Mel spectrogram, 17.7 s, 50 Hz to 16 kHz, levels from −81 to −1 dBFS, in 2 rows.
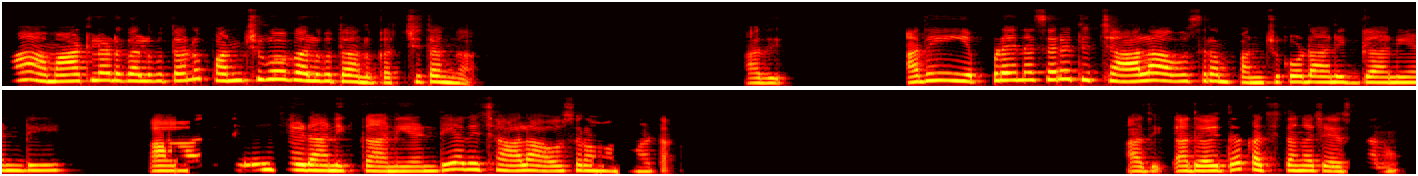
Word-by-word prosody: ఆ! - - +1 0.2
మాట్లాడగలుగుతాను. 290 +2 +1
పంచుకోగలుగుతాను 300 -5 +2
ఖచ్చితంగా. 225 -2 -1 1.8
అది. 200 0 -2 0.9
అది 275 +5 +1 0.2
ఎప్పుడైనా 315 +4 +1
సరే 340 +2 +3
అది 340 -2 0
చాలా 275 +3 +5
అవసరం 275 0 -1
పంచుకోవడానికి 235 0 +1
గానియండి, 225 0 +1 0.7
ఆహ్, 215 0 0
అది 455 - -17
తెలియచేయడానికి 235 - +1
కానియండి. 195 +2 -1
అది 265 0 +2
చాలా 220 0 +2
అవసరమనమాట. 200 -3 -4 3.0
అది. 190 0 -5 0.2
అదైతే 215 +3 +2
ఖచ్చితంగా 230 -2 0
చేస్తాను. 185 -1 -7
235 Hz, 80 wpm, -24 LUFS, 215-285 Hz, 3.0 s, చాలా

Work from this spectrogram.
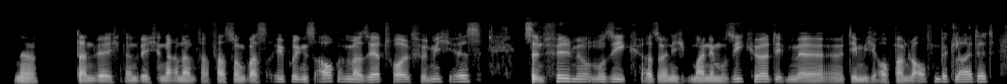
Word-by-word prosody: Na? 90 +2 +3 0.4
Dann 95 0 +4
wäre 100 +1 +4
ich - - -8
dann 95 -2 -4
wäre 100 - +2
ich - - -9
in 95 - -3
'ner 95 0 +2
anderen 95 -2 0
Verfassung. 100 +3 -1
Was 100 -1 +1
übrigens 130 -3 -1
auch 135 +2 +1
immer 120 -3 +1
sehr 115 +3 +3
toll 115 0 +1
für 100 - -5
mich 125 +4 -4
ist, 135 0 -2 0.4
sind 105 -3 +4
Filme 140 -4 +1
und - - -5
Musik. 120 -1 0
Also 100 0 0
wenn 100 - +2
ich 95 -3 -2
meine 105 -1 +2
Musik 115 +8 -2
höre, 125 -1 +4
die 115 -4 -3
mir 105 -3 +2 0.2
äh, - - -5
die - - +3
mich 105 0 -3
auch 100 -1 -1
beim 95 -1 +1
Laufen 115 +6 -1
begleitet, 125 0 0
105 Hz, 230 wpm, -27 LUFS, 100-125 Hz, 0.4 s, Dann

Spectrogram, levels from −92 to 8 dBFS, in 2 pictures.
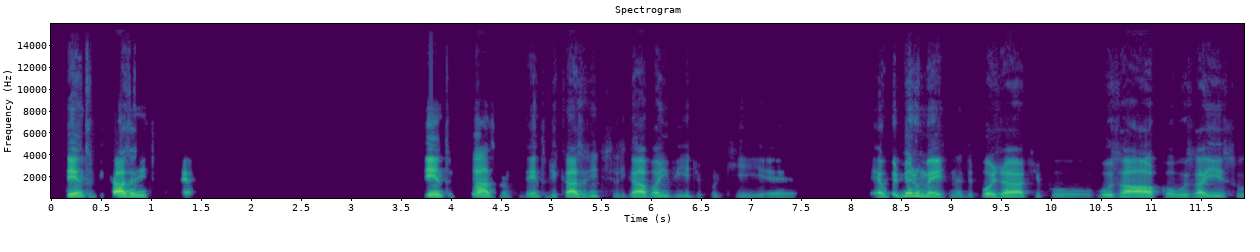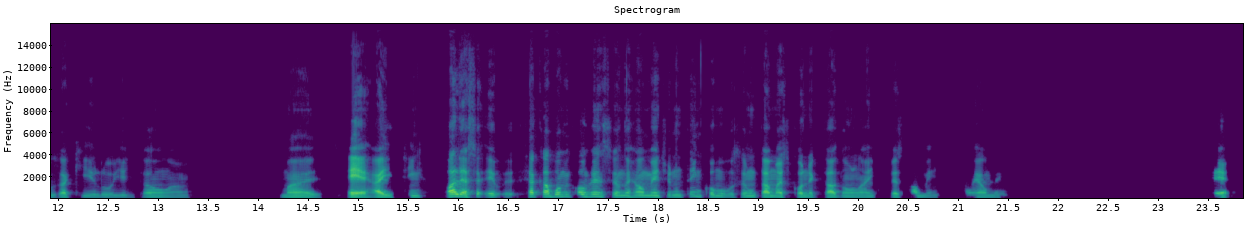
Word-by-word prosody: Dentro 175 +6 +5
de - - -32
casa 155 0 +9
a - - +2
gente 160 -1 -5 0.3
é. - - -3 2.3
Dentro 155 +8 +5
de - - -55
casa, 105 - +2
dentro 115 +4 -8
de 125 - -15
casa 125 -1 +4
a - - -12
gente 125 0 -11
se - - -30
ligava 125 0 +1
em 135 - -7
vídeo, 125 -7 -18
porque, 110 -1 -22
eh, 100 -1 -16 0.8
é - - -1
o 110 - -5
1º 225 +8 +4
mês, 100 - +1
né, 105 -1 -18
depois 120 +5 -3
já, 120 -5 +4
tipo, 110 -3 -19
usa 120 -1 -6
álcool, 115 0 +3
usa 110 -1 -3
isso, 120 +1 -8
usa 105 -1 -7
aquilo 120 +1 -17
e 105 - -18
então 110 +1 -12
a - - -29 0.9
mas 105 -2 -6 0.3
é 100 - +7
aí 105 +2 +2 0.2
sim 120 -1 -10 0.2
olha, 185 +1 +7
você - - -8 0.5
acabou 180 -1 +2
me 185 - -9
convencendo, 180 -6 -4
realmente 140 +1 -4
não 155 - -10
tem 195 +3 -13
como 125 -7 -9
você 105 +2 -14
não 115 - -6
estar 110 0 +1
mais 110 0 -4
conectado 105 0 -4
online, 110 -1 -11
pessoalmente, 110 -3 -12 0.2
então 105 - -21
realmente. 105 0 -12 2.1
É. - - -1
115 Hz, 150 wpm, -23 LUFS, 105-135 Hz, 2.3 s, casa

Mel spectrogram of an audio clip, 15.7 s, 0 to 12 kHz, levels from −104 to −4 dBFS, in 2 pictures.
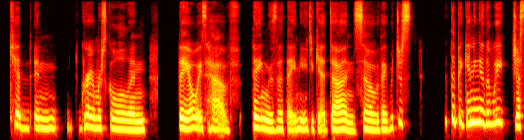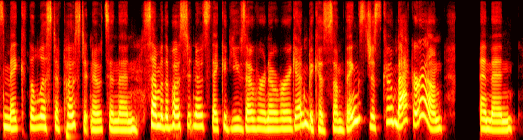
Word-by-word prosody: kid 210 -8 +1
in 200 -1 0 0.3
grammar 215 -2 +2
school, 185 -3 0
and 170 0 +2 0.5
they 200 -3 +5
always 195 -2 +1
have 180 -3 -4 0.2
things 195 -6 +3
that 180 -3 -2
they - - -2
need 180 0 -2
to 180 - -6
get 165 - -5
done- 175 -3 +2
so 175 +1 0
they 175 +1 0
would 210 +4 -8
just 305 -1 -2 0.5
at 335 - -15
the 360 - +2
beginning 315 +1 +4
of - - 0
the 275 - +1
week, 305 +1 -1
just 235 0 +1
make 195 -3 -1
the 215 - 0
list 220 0 0
of 200 -3 -2
Post-it 240 +2 -1
notes 175 +1 -2
and 175 -1 +1
then 170 +1 +1
some 250 -3 +4
of 225 - +2
the 220 - +3
Post-it 240 +1 0
notes 240 -1 0
they 185 - 0
could 185 +1 -6
use 195 0 -3
over 190 0 +1
and 185 0 +1
over 185 +1 0
again 225 +9 +1
because 175 - -2
some 175 -2 -2
things 340 - +3
just 220 - -4
come 330 -1 +1
back 360 +3 +4
around, 420 - +2 0.5
and 185 -2 +1
then 165 +2 0
195 Hz, 210 wpm, -22 LUFS, 180-235 Hz, 0.5 s, they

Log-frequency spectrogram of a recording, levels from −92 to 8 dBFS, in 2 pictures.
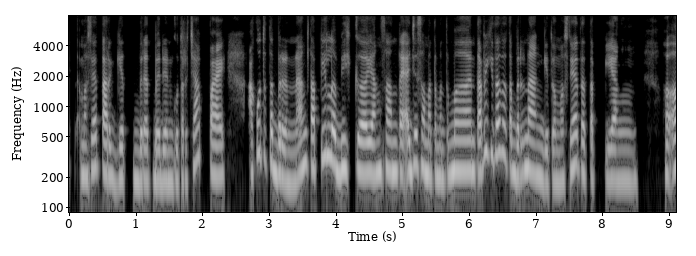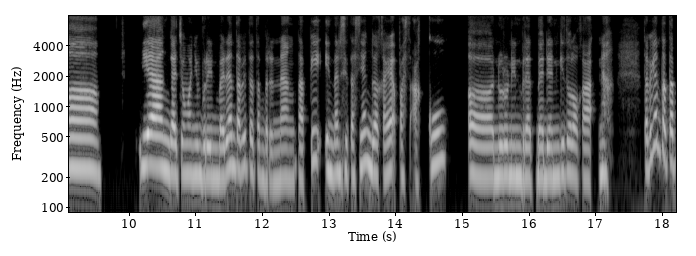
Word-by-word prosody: maksudnya 210 +4 -3
target 195 -4 0
berat 185 0 -3
badanku 180 -1 -2
tercapai, 205 - -2 0.4
aku - - -2
tetap 275 -4 0
berenang, 190 +6 -1
tapi 245 +5 0
lebih 240 -6 +3
ke 220 -2 +2
yang 220 +1 +1
santai 225 -2 0
aja 225 - 0
sama 225 -5 0
temen-temen, 225 +3 0
tapi 345 +11 +1
kita 335 0 +2
tetap 305 -9 -2
berenang 210 -1 0
gitu, 180 +1 -6
maksudnya 235 +8 -3
tetep 205 -3 -4
yang 185 -1 -5 0.4
heeh, 240 +2 +6 0.7
iya, 265 -1 +7 0.2
nggak 220 -2 +4
cuman 215 -1 -2
nyuburin 200 -1 +1
badan, 230 +6 +2
tapi 240 0 0
tetap 225 -4 -5
berenang. 190 0 -4
Tapi 275 +10 -4
intensitasnya 220 +3 -1
nggak 220 -4 +2
kayak 235 +3 +1
pas 210 -2 -6
aku, 275 +4 -3 0.4
eee, 200 -2 +2
nurunin 205 0 +2
berat 195 -2 -2
badan 195 0 0
gitu 215 +1 -2
loh, 205 - 0
Kak. 190 -1 -3
Nah, 215 - +1 0.6
tapi - - -1
kan 420 - +1
tetap, 280 -4 +3
215 Hz, 165 wpm, -22 LUFS, 195-240 Hz, 0.7 s, iya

